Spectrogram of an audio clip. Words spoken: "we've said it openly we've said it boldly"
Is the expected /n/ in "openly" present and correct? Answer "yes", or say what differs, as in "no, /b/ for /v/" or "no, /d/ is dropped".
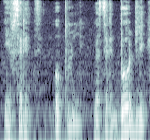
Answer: no, /n/ is dropped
